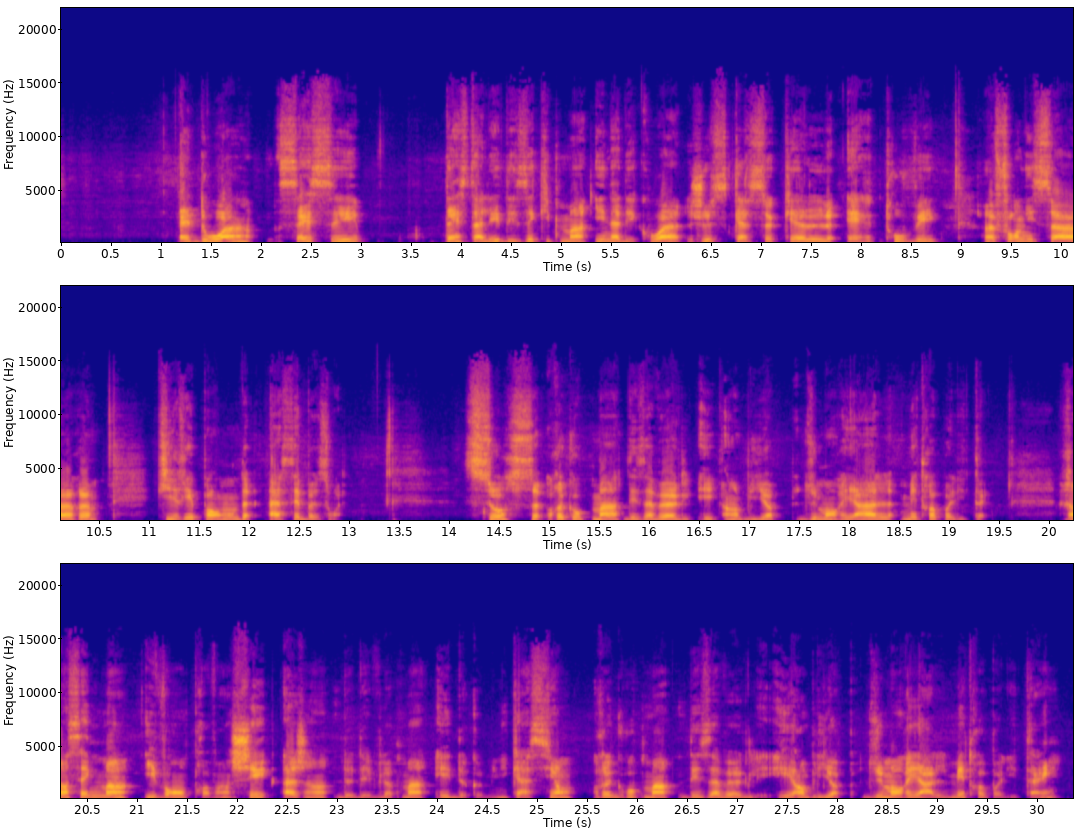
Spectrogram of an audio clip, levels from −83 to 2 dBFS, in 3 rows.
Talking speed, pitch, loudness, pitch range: 90 wpm, 120 Hz, -17 LUFS, 100-135 Hz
